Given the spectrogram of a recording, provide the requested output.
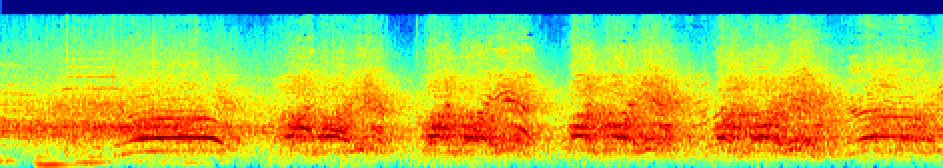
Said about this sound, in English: When it came time for Bridges, the crowd made one resounding plea.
